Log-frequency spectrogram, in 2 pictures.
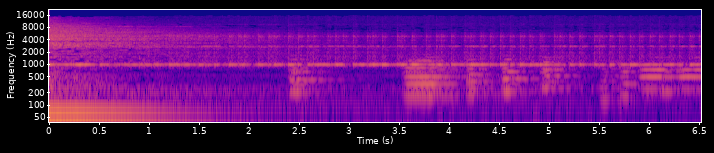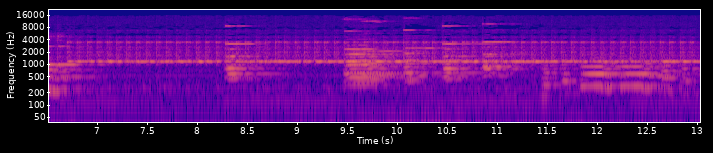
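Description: Sibelius notation-software playback of a brass band score in a quiet passage. It opens on the fading ring of a loud hit, then a held high note, which steps up in pitch about halfway through, sounds over sparse short notes.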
